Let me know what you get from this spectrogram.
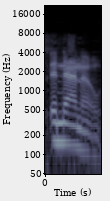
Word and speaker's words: Enano: It's Enano. It's Spanish. It means small, midget, whatever.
